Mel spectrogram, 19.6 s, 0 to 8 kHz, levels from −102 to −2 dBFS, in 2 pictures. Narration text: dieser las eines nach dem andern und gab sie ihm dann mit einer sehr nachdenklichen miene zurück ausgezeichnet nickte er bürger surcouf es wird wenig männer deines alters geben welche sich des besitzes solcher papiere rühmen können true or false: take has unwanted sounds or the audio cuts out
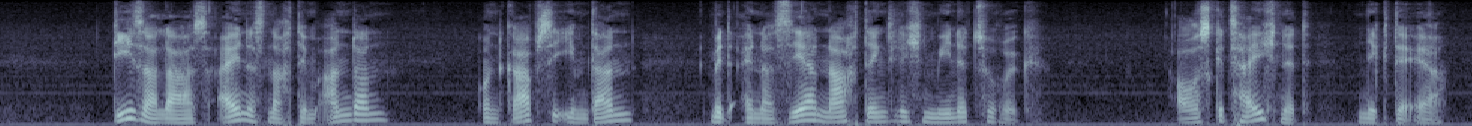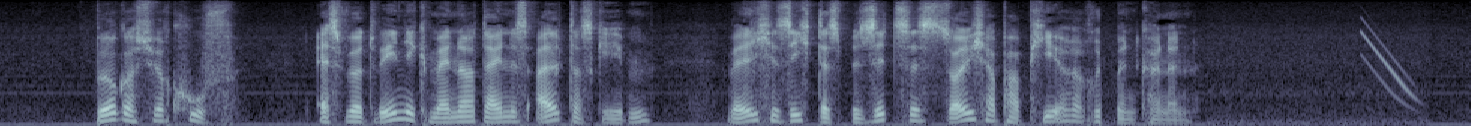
true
